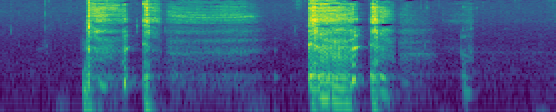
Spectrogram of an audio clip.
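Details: A person who is sick, coughing while playing with slime: two pairs of short, harsh double coughs in a quiet room. Coughing during an illness.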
